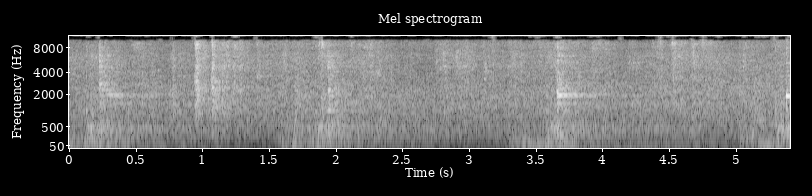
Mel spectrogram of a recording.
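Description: Factory machinery hums steadily in a large echoing hall.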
